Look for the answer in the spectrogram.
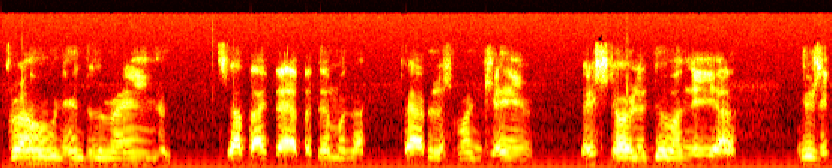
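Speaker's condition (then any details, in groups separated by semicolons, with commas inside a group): Throat cancer; cancer survivor, alive and well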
